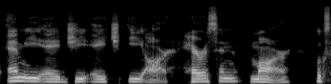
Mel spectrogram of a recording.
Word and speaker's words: Meagher: You can find everything that Harrison is working on at Harrison Meagher, which is spelled Meagher. Harrison Meagher.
